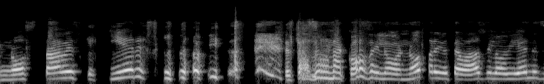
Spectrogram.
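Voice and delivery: mock-scolding mom voice, exasperated; imitating her mother. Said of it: "mi mamá va a decir". (imitando a su mamá regañándola, aguda y fuerte)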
